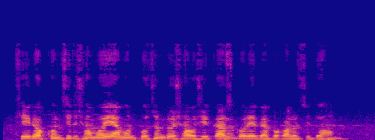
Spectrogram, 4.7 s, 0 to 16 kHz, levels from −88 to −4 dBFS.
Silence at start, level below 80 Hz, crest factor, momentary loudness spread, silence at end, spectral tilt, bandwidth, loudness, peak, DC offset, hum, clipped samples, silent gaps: 0.25 s; -54 dBFS; 18 dB; 7 LU; 0.4 s; -7.5 dB/octave; 11.5 kHz; -26 LUFS; -8 dBFS; under 0.1%; none; under 0.1%; none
